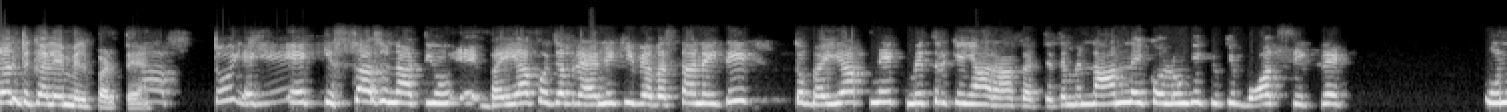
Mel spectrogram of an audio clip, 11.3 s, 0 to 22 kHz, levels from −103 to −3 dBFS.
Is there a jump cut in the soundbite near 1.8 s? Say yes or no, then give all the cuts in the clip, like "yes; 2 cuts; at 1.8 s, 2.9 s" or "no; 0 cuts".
yes; 1 cut; at 1.8 s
